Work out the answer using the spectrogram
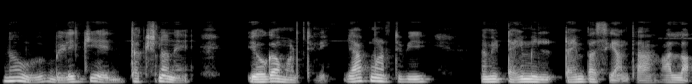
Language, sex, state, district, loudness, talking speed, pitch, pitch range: Kannada, male, Karnataka, Bellary, -18 LUFS, 120 wpm, 120 Hz, 110-135 Hz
